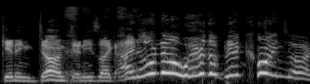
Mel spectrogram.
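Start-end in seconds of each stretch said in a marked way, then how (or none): 1.2-3.1 acted, very high, loud sobbing voice. Retelling what a man being tortured said: imitating someone crying. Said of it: "he is just crying in between".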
